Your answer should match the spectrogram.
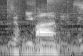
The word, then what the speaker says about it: Giovannius: You gotta hit the V. You- Giovannius.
